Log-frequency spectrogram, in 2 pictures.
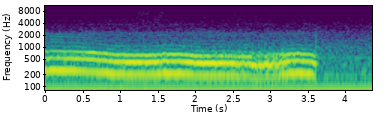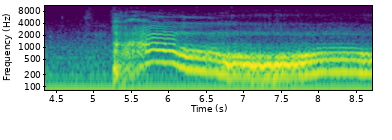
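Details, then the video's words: Domestic cat making a drawn-out, slightly wobbling yowl that ends roughly, a pause, then a sudden harsh, snarling outburst that rises steeply and melts into another long, rolling moan. "Cat Sounds | Cat Meow Sounds, Snarling Sounds, Hissing Sounds | The Sounds a Cat Makes"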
